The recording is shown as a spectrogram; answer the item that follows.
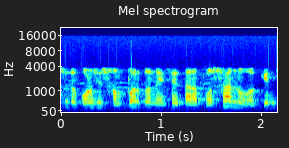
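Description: Speech only: a voice talking without pause.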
